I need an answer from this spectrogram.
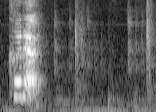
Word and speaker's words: could have: have and shouldn't have could have sounds like coulda gooda I could have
